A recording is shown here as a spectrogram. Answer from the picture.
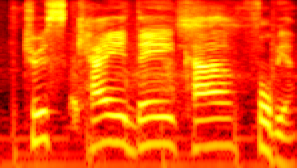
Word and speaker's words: Triskaidekaphobia: that 3 mana plus 1 more to cast Triskaidekaphobia. Nice. Nailed it. It's an enchantment. That's exactly how it's pronounced, yes.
